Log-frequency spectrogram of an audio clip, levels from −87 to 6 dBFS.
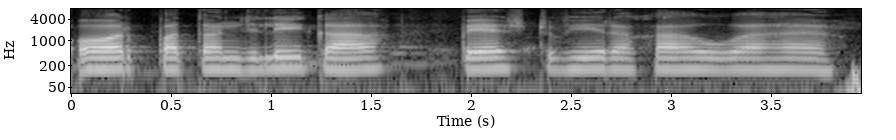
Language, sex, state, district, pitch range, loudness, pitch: Hindi, male, Jharkhand, Garhwa, 160-165 Hz, -19 LUFS, 165 Hz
